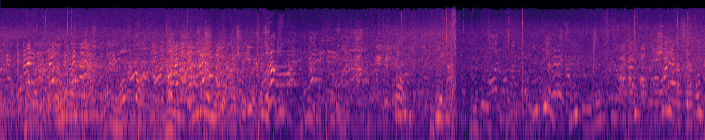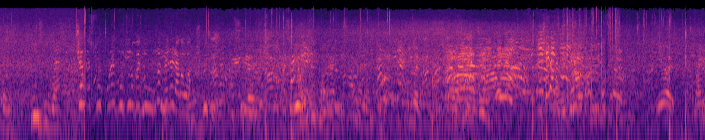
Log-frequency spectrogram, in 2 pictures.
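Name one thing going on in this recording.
Young players shout and call out across an open outdoor pitch.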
